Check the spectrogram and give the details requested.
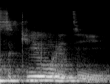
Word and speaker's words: security: Their custom security. Di Indonesia jadi satpam security. Harusnya bacanya security karena asal katanya secure, artinya aman. Secure, bukan secure.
